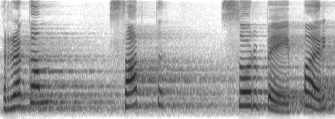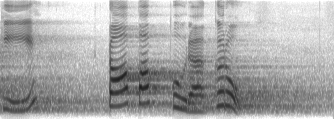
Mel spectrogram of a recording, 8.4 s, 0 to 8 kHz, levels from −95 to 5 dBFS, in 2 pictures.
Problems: none marked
